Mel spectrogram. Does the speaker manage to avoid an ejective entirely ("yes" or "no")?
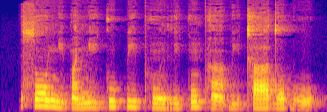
yes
